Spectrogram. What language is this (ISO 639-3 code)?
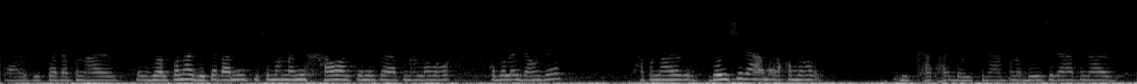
asm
